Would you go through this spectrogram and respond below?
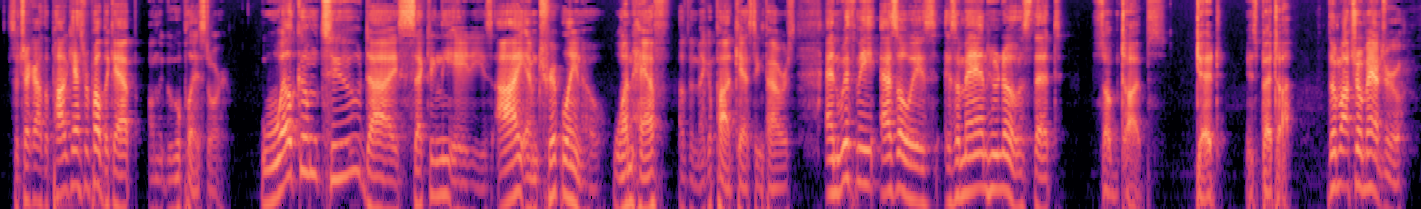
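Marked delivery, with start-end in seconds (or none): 13.7-16.2 very low, faint, understated put-on film-star voice. Introducing the co-host with a movie line: sounds a little like Michael Caine. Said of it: "A little Michael Caine".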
